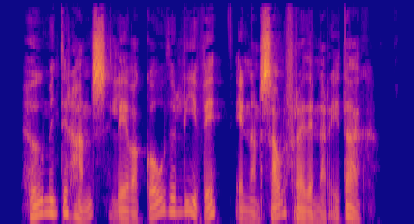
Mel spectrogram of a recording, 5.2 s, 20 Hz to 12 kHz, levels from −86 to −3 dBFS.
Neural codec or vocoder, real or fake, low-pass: none; real; 10.8 kHz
